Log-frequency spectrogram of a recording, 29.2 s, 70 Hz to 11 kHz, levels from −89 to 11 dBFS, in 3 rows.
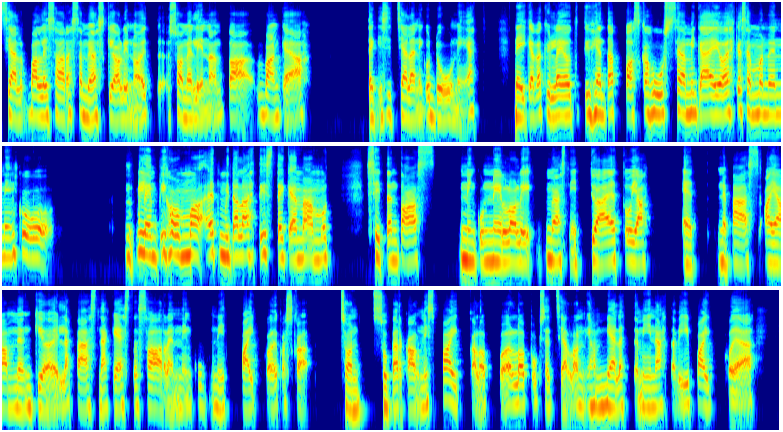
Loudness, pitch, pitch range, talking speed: -18 LUFS, 175 Hz, 165-200 Hz, 125 wpm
